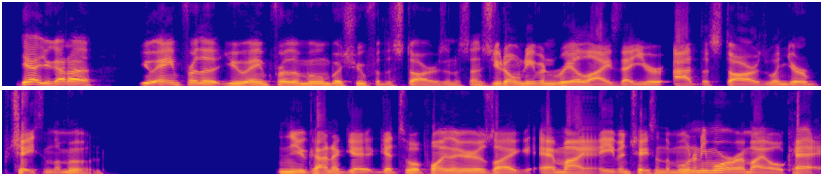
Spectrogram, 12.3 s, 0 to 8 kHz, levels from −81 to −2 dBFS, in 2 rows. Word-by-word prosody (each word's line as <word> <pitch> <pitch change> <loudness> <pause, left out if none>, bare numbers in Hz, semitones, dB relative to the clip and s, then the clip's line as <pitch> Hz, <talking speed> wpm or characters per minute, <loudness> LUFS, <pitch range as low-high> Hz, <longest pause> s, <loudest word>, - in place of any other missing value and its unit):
Yeah, 215 - +5
you 155 - 0
gotta 170 0 +3 0.3
you - - +3
aim 175 +1 +1
for 180 0 -1
the 165 -4 +1
you 140 +1 +2
aim 155 +1 +2
for 155 -1 +1
the 140 - +2
moon, 145 +1 +1
but 115 -2 +1
shoot 135 +2 -3
for 115 - -8
the 100 -1 -11
stars 95 -2 -2
in 95 - -8
a - - -12
sense. 95 -3 -6
You 130 - +3
don't 145 -1 +1
even 135 -4 0
realize 135 -5 +2
that 120 -2 0
you're 110 -1 -1
at 130 +1 0
the 115 - -9
stars 115 -2 -1
when 120 -2 -3
you're 105 -5 -1
chasing 110 - 0
the 95 - -8
moon. 105 -3 -3 1.3
And 120 +1 +1
you 125 -1 +2
kind 135 -1 +2
of 120 - -2
get 125 +1 -1
get 125 -2 0
to 130 - -1
a 120 - +4
point 140 0 +1
where 135 - +2
you're 125 0 +2
just 120 - -4
like, 110 -6 0
"Am 110 +1 +2
I 130 +3 +2
even 125 -1 0
chasing 135 -2 -1
the 105 - -5
moon 130 +8 0
anymore 180 -4 +2
or - - +2
am 120 -1 -1
I 110 - +1
okay?" 100 - -1
125 Hz, 285 wpm, -22 LUFS, 110-140 Hz, 1.3 s, Yeah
